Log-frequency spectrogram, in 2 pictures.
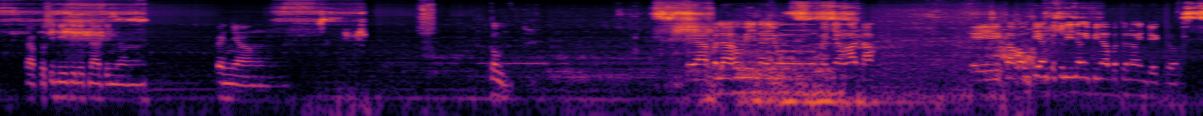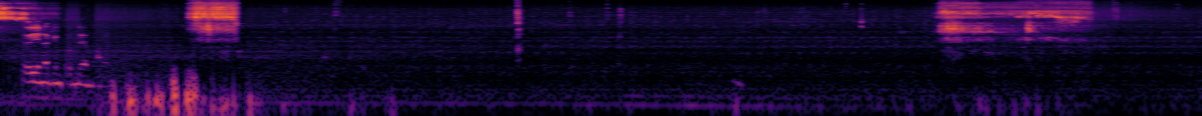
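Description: A spray nozzle hisses in short bursts.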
